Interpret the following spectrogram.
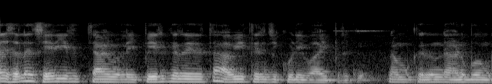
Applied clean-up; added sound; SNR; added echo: none; none; none; none.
